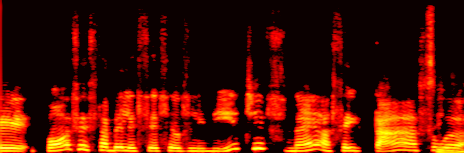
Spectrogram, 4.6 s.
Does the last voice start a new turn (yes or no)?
no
